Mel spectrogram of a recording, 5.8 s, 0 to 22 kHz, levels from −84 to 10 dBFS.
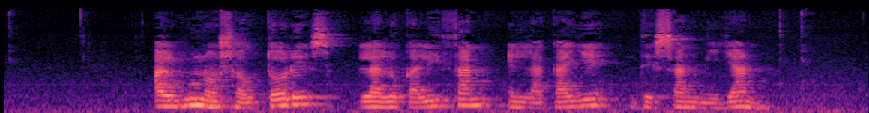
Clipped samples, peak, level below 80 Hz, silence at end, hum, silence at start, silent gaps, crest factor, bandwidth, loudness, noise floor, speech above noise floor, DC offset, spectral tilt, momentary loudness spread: under 0.1%; -2 dBFS; -48 dBFS; 0.2 s; none; 1.05 s; none; 20 dB; 16.5 kHz; -19 LUFS; -47 dBFS; 28 dB; under 0.1%; -4 dB/octave; 10 LU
